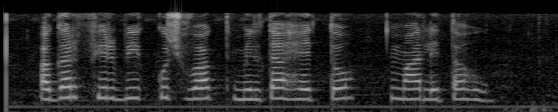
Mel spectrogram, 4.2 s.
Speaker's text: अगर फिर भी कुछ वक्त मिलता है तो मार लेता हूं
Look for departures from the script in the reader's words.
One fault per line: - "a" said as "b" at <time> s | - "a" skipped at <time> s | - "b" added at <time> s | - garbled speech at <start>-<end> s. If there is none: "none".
none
